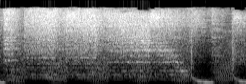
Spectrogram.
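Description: Hands-up electronic dance track in a short break: the kick drum drops out while held synth chords and a hissing noise sweep carry on, and the kick comes back in at the very end.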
